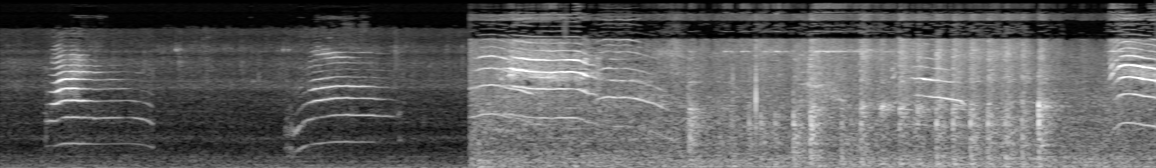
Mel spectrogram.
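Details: Cats and kittens meowing: two short rising-falling meows a few seconds apart, then a busier, noisier stretch with several more overlapping meows and a final meow at the end.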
